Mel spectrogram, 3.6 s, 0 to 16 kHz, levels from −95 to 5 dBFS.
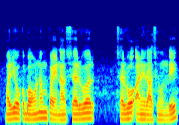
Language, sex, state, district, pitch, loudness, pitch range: Telugu, male, Telangana, Mahabubabad, 120 Hz, -17 LUFS, 115-130 Hz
